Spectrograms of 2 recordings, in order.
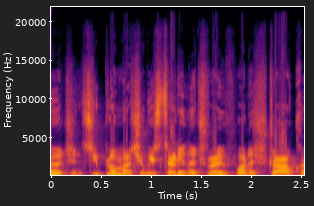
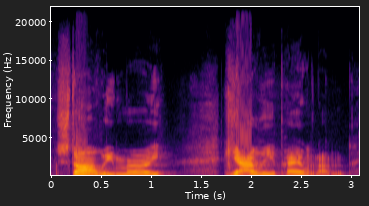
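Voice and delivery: slow; 7 semitones lower, slower than usual. Shown as a demonstration. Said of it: "This is Fifty Shades of Gary".

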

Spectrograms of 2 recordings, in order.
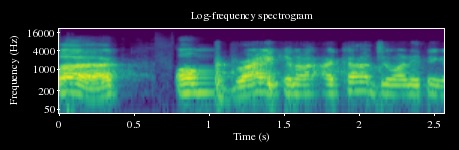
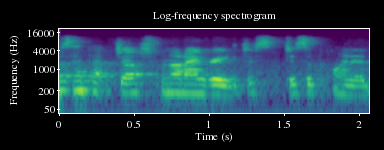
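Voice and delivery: much softer, lightly voiced disappointed officer; disappointed cop; 12 dB quieter than usual. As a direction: scold him softly like a let-down parent. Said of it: "Imagine if the cops had a".

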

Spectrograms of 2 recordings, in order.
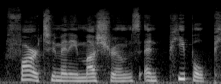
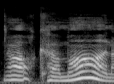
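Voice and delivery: complaining; 3 semitones higher, 8 dB louder, much slower than usual. A narrator's reading. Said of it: "I complained".

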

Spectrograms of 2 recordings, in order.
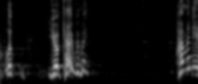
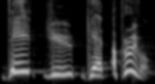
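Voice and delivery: ordinary talk, nothing marked

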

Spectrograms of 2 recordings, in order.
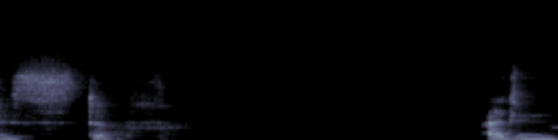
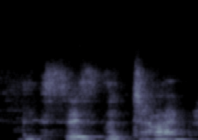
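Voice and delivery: ordinary talk, nothing marked

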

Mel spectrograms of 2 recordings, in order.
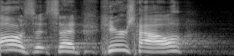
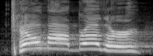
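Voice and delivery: rude interrupter; 6 semitones higher, 6 dB louder than usual. Acted. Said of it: "this guy says".

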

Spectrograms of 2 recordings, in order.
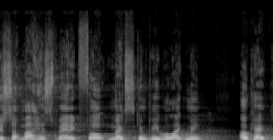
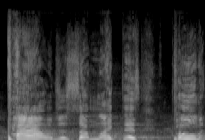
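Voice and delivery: ordinary talk

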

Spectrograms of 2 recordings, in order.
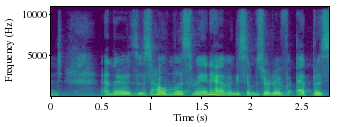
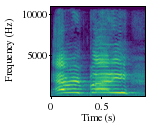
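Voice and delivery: announcer shout; 13 semitones higher, 10 dB louder than usual. Retold or imitated. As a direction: bellow it like an emcee. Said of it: "he's like".

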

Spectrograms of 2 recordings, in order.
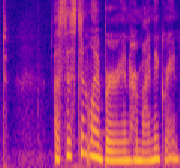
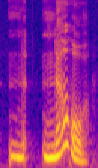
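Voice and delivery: stammered, much louder, pitched up protest; 5 semitones higher, 12 dB louder than usual. Acted. Draco denying the accusation, flustered loud protest. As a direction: blurt a flustered denial. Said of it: "he protested".

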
